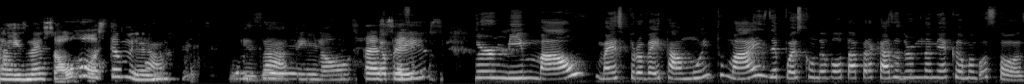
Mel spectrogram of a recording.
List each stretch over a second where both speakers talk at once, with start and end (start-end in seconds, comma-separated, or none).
2.4-4.2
